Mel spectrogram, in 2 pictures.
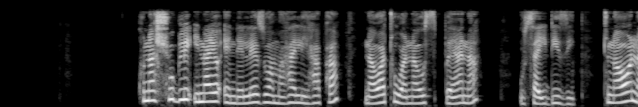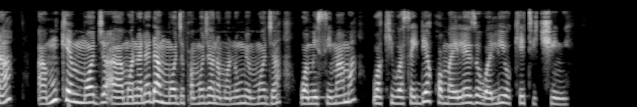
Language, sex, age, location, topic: Swahili, female, 25-35, Mombasa, government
